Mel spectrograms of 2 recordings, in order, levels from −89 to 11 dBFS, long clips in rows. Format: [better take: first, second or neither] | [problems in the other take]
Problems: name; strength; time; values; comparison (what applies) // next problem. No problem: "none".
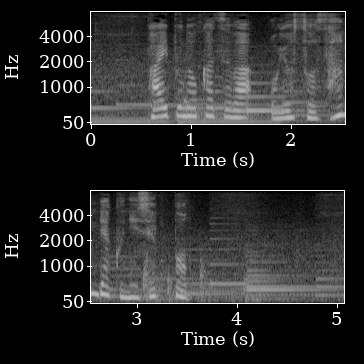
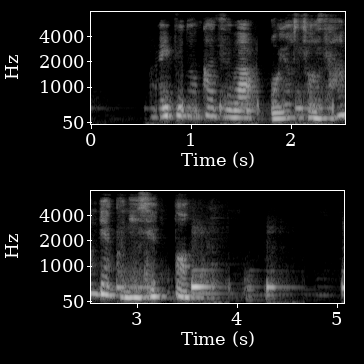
first | noise reduction (neural mask model DeepFilterNet 3)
